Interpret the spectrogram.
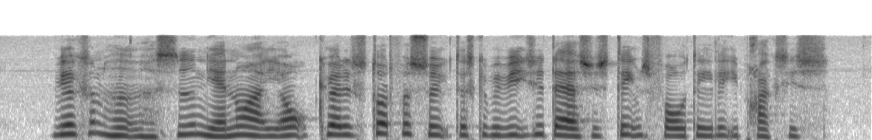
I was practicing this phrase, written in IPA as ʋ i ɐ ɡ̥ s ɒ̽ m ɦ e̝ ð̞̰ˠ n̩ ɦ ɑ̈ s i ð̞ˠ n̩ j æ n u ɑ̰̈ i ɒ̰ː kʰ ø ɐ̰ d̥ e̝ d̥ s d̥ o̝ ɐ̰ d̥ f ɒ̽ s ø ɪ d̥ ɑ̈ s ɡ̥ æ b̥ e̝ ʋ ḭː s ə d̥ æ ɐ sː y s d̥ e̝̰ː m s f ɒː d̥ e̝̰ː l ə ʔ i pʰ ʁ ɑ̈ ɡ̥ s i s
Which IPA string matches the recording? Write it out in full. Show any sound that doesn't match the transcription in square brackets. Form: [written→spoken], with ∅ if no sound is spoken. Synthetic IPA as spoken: ʋ i ɐ ɡ̥ s ɒ̽ m ɦ e̝ ð̞̰ˠ n̩ ɦ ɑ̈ s i ð̞ˠ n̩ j æ n u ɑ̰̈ i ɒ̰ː kʰ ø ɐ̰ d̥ e̝ d̥ s d̥ o̝ ɐ̰ d̥ f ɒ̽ s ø ɪ d̥ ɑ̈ s ɡ̥ æ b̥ e̝ ʋ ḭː s ə d̥ æ ɐ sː y s d̥ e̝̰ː m s f ɒː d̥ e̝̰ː l ə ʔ i pʰ ʁ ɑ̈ ɡ̥ s i s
